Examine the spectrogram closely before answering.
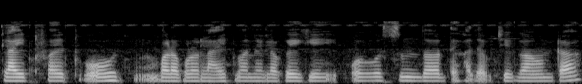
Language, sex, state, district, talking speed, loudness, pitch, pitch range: Odia, male, Odisha, Nuapada, 135 wpm, -21 LUFS, 165 Hz, 160-175 Hz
